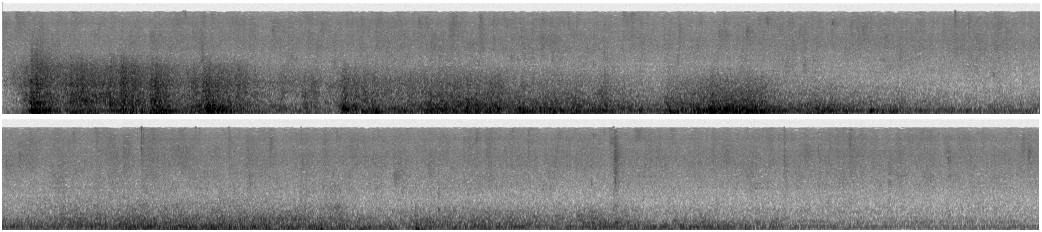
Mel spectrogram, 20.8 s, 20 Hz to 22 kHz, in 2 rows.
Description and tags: Thunder deep rolling
Loud thunder clap. Deep, rolling. Summer storm. Midwest, USA. Zoom H4n, Rycote Windjammer
Storm, Thunder, Weather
